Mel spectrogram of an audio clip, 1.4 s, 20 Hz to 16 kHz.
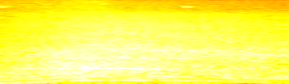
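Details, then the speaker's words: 2003 Hyundai Sonata after ignition coil diagnosis and muffler repair: the helicopter-like noise is gone; the engine picks up and settles smoothly with an even exhaust note and no back pressure, sounding like a healthy car. "hopefully the helicopter noise is gone oh wow how about that beautiful sounds like a regular car I can already tell there's no back pressure"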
